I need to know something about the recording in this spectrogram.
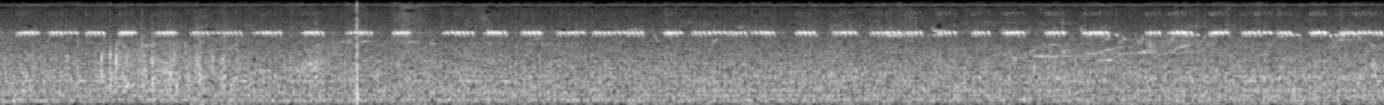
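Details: Song of a field cricket (Gryllus campestris) at a Brasschaat sports field in Belgium, a biotope now lost: rapid, evenly spaced shrill chirps on one high pitch, continuous, with a faint click and light background noise.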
